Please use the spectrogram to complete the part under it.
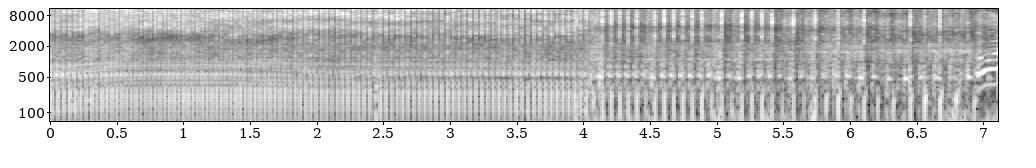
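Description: A small petrol engine runs with the choke on, a steady, close, buzzing drone that turns into a rougher, pulsing rhythm partway through.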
